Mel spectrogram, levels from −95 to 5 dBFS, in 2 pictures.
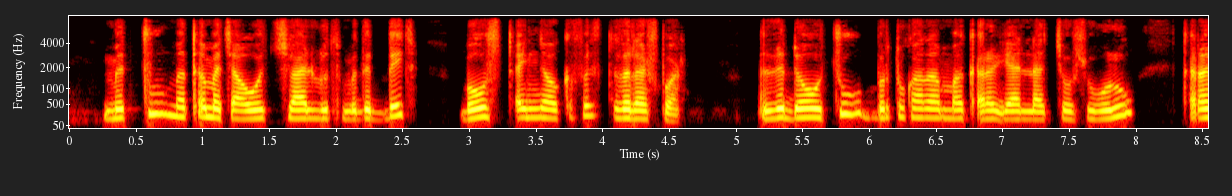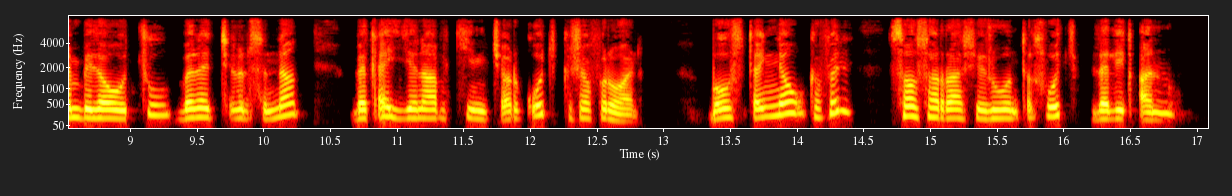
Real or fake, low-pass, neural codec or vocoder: fake; 7.2 kHz; codec, 24 kHz, 0.9 kbps, WavTokenizer, medium speech release version 1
